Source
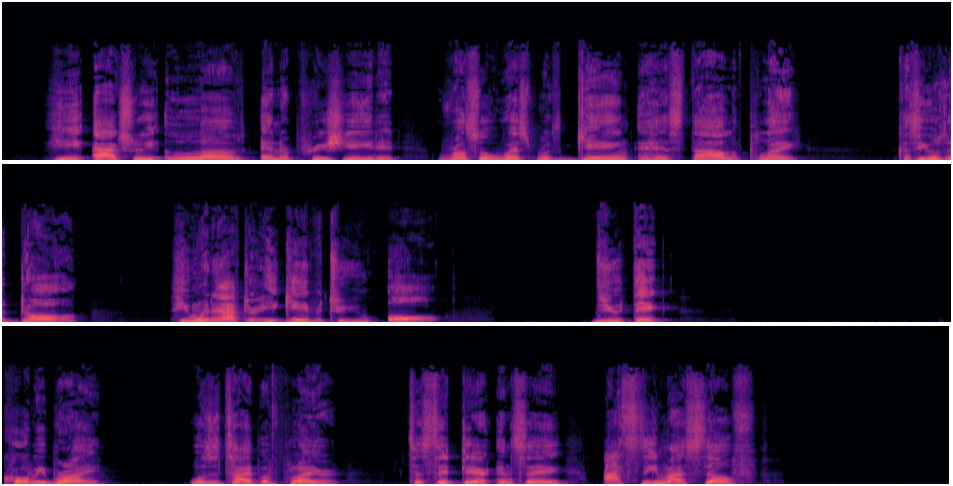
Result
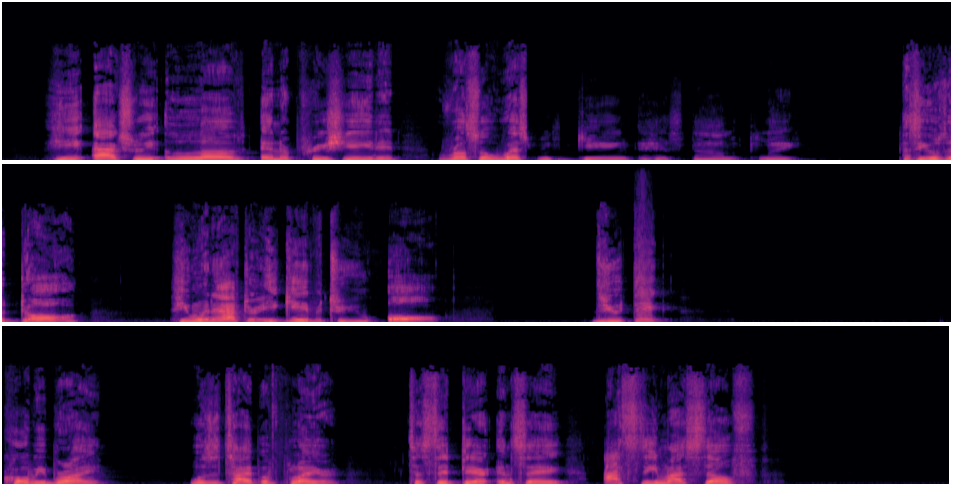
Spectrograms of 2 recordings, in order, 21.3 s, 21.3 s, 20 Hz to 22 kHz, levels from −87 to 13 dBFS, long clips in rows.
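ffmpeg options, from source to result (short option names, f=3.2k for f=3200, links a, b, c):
-filter_complex "[0:a]asettb=1/sr,asplit=3[a][b][c];[a]atrim=end=3.934[d];[b]atrim=start=3.93:end=6.76,asetpts=PTS-STARTPTS,afade=t=in:d=0.004:c=qsin,afade=t=out:st=2.826:d=0.004:c=qsin,asplit=3[e][f][g];[e]bandpass=f=270:t=q:w=8,volume=0dB[h];[f]bandpass=f=2.29k:t=q:w=8,volume=-6dB[i];[g]bandpass=f=3.01k:t=q:w=8,volume=-9dB[j];[h][i][j]amix=inputs=3:normalize=0[k];[c]atrim=start=6.756[l];[d][k]acrossfade=d=0.004:c1=hsin:c2=qsin[m];[m][l]acrossfade=d=0.004:c1=qsin:c2=hsin,asettb=1/sr,asplit=3[n][o][p];[n]atrim=end=7.604[q];[o]atrim=start=7.6:end=8.44,asetpts=PTS-STARTPTS,afade=t=in:d=0.004:c=qsin,afade=t=out:st=0.836:d=0.004:c=qsin,lowshelf=f=160:g=12[r];[p]atrim=start=8.436[s];[q][r]acrossfade=d=0.004:c1=hsin:c2=qsin[t];[t][s]acrossfade=d=0.004:c1=qsin:c2=hsin,asettb=1/sr,asplit=3[u][v][w];[u]atrim=end=11.774[x];[v]atrim=start=11.77:end=14.27,asetpts=PTS-STARTPTS,afade=t=in:d=0.004:c=qsin,afade=t=out:st=2.496:d=0.004:c=qsin,aeval=exprs='(tanh(25.1*val(0)+0.6)-tanh(0.6))/25.1':c=same[y];[w]atrim=start=14.266[z];[x][y]acrossfade=d=0.004:c1=hsin:c2=qsin[aa];[aa][z]acrossfade=d=0.004:c1=qsin:c2=hsin"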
